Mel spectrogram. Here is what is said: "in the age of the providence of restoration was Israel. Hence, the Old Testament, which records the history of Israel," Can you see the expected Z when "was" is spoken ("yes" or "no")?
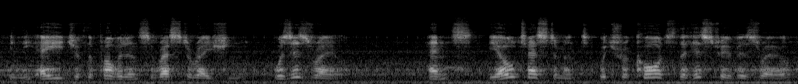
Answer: yes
